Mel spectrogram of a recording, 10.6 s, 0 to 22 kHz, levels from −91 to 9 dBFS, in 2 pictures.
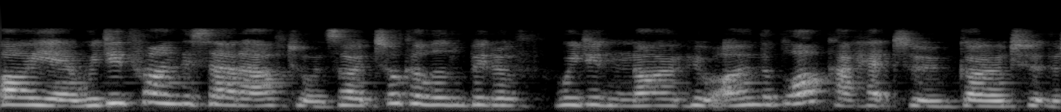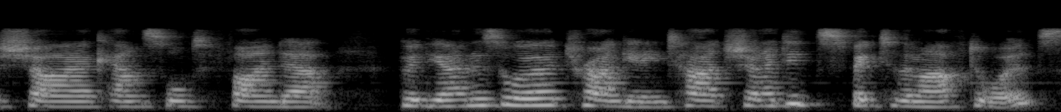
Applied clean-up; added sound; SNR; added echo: neural mask model DeepFilterNet 3.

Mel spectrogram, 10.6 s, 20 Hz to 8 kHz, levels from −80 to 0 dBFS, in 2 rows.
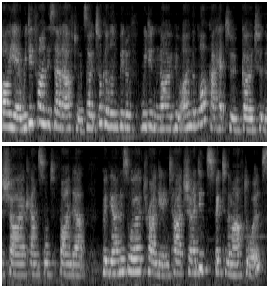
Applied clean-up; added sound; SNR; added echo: neural separator model SepFormer DNS4.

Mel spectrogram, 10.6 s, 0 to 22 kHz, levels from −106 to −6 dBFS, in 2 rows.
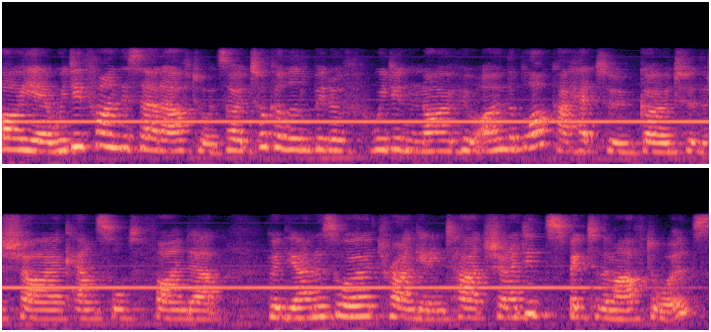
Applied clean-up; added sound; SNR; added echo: none; Organ; 7 dB; reverberation time 0.3 s.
